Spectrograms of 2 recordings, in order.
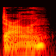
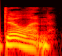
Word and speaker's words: Dylan: My family and friends have this habit of saying my name in a way that sounds like Darlin instead of Dylan.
